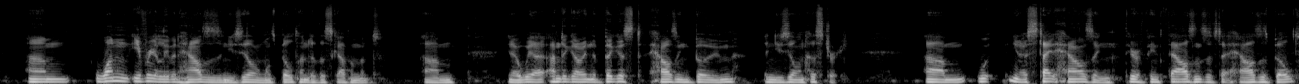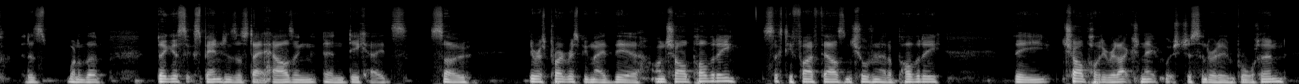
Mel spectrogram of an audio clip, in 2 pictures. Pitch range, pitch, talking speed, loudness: 105-130 Hz, 115 Hz, 180 wpm, -23 LUFS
